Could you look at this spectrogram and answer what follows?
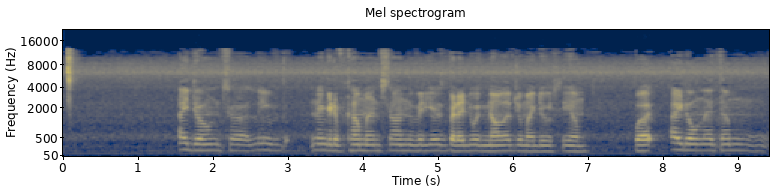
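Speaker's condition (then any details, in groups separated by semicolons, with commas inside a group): Cerebral palsy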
